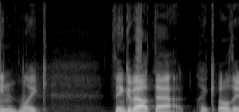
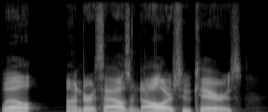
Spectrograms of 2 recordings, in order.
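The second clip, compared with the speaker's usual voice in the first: ordinary delivery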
